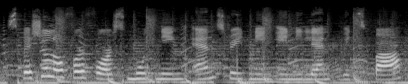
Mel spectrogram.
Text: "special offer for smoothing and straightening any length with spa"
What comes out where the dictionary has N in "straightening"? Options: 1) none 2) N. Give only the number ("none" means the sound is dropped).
2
